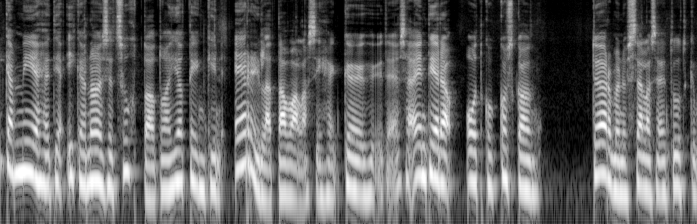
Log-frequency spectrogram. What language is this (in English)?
Finnish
